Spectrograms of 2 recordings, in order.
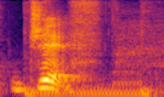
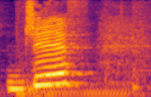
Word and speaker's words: GIF: Rzeczywiście twórca tego formatu tłumaczy, że należy to wymawiać jako GIF.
